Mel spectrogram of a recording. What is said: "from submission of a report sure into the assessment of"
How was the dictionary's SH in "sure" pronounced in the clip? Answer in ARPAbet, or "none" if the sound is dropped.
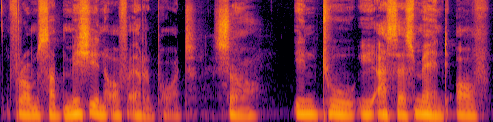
S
